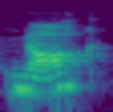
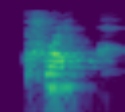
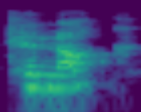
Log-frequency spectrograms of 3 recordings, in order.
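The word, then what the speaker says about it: cnoc: silent it isn't okay in ulster that's pronounced like a cr sound so it's crook now in dublin court galway they would actually say canuck canuck they pronounce this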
